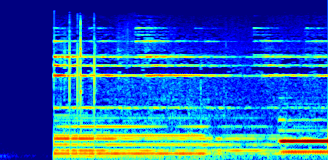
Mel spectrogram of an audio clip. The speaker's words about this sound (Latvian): Jā, es arī gribēju piebilst, šķiet, ka ieraksts ir veikts divkalpojuma laikā, jo ir dzirdami altāra zvaniņi, tā ir?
